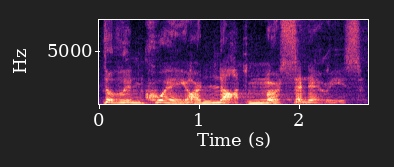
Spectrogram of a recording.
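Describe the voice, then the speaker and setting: An actor playing a proud, cold, disdainful ninja in a video game, stern and sardonic with a gravelly voice. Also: male voice, on the high side, very animated, takes it slowly, slight background noise, exaggerated voice. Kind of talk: video game fight banter.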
